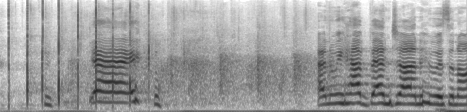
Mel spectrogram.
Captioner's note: audience clapping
